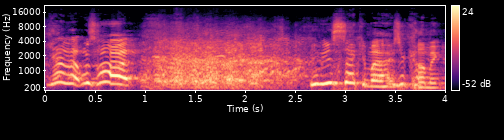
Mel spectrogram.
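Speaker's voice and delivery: hurt guy squeaking that it was hot; strained squeak. Retold or imitated. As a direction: fake enthusiasm through pain. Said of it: "I'm like".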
